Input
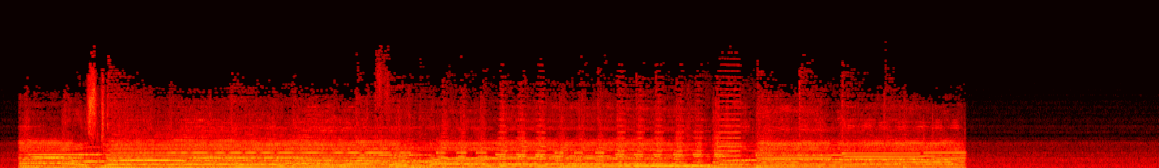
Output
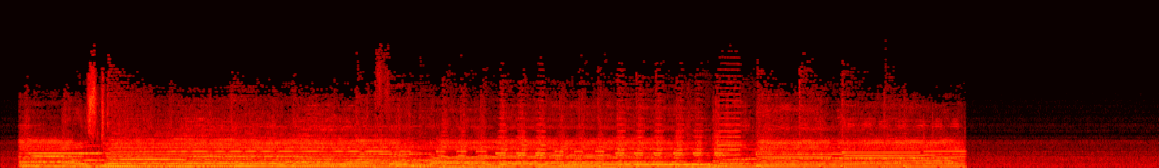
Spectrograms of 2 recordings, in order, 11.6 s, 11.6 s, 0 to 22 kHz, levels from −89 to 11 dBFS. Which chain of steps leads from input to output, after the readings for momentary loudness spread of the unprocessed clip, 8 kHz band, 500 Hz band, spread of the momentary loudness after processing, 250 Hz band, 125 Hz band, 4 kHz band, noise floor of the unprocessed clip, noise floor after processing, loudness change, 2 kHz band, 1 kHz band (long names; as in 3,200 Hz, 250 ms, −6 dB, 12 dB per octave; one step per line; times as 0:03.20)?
3 LU, −2.0 dB, −3.5 dB, 3 LU, −1.0 dB, below −20 dB, −2.5 dB, −52 dBFS, −54 dBFS, −3.5 dB, −3.0 dB, −4.5 dB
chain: dynamic equaliser 1,000 Hz, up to −5 dB, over −40 dBFS, Q 1.3
frequency shifter +150 Hz
level −2.5 dB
